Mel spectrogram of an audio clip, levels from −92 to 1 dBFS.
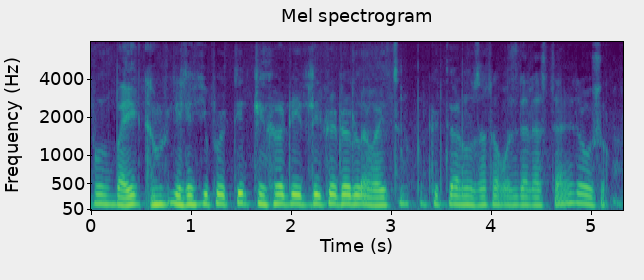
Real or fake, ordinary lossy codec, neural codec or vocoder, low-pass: fake; none; codec, 16 kHz, 2 kbps, FunCodec, trained on LibriTTS, 25 frames a second; none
